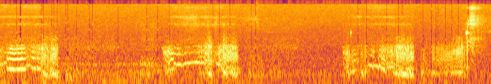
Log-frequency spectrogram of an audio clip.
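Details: Cat snoring indoors: three rough, nasal breaths with harmonic bands, each about a second long and spaced roughly three seconds apart, plus a faint snorting at the end.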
